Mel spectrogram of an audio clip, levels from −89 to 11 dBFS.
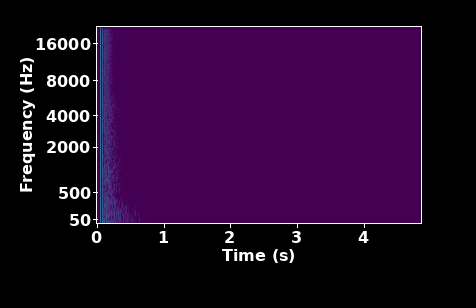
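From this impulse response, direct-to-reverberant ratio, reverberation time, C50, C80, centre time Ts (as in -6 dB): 8.5 dB, 1.0 s, 14.0 dB, 15.0 dB, 9 ms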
